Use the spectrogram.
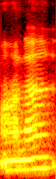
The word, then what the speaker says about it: Ana: Um, I really kind of dislike when people like I'm not Anna, I'm Anna and people call me Anna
